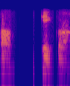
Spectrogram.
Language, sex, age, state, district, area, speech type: Assamese, male, 18-30, Assam, Tinsukia, urban, conversation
